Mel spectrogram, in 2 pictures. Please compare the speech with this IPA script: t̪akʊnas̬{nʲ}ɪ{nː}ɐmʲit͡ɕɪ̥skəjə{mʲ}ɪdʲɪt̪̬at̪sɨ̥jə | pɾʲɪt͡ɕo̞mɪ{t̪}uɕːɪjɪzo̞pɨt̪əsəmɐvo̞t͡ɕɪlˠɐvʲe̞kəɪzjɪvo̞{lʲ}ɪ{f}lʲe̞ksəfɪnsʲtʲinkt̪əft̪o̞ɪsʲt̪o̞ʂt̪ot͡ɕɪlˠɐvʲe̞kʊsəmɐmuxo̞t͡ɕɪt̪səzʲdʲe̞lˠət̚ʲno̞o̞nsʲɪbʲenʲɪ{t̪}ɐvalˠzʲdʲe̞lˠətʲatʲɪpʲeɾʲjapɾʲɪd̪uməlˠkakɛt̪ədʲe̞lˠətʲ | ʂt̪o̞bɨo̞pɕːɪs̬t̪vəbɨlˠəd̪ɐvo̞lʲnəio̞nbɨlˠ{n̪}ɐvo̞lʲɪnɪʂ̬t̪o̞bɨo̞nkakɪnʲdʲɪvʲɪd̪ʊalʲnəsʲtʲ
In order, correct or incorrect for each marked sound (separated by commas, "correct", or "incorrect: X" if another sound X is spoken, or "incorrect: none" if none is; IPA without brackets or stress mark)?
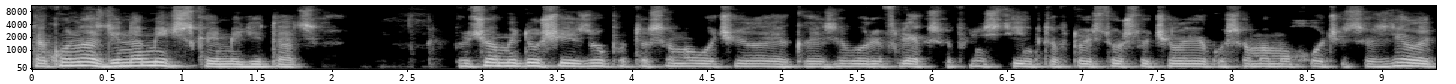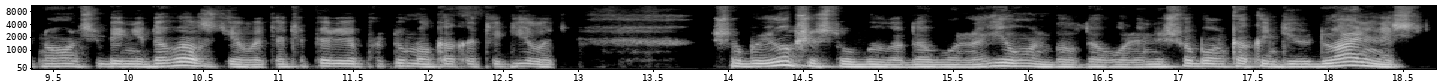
incorrect: dʲ, incorrect: n, correct, incorrect: d̪, incorrect: ɾʲ, correct, incorrect: d̪, incorrect: d̪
